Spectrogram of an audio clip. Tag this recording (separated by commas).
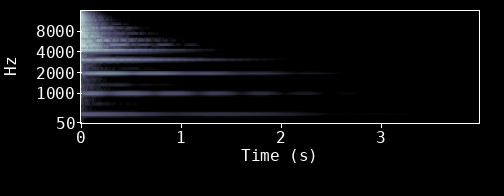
Glass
